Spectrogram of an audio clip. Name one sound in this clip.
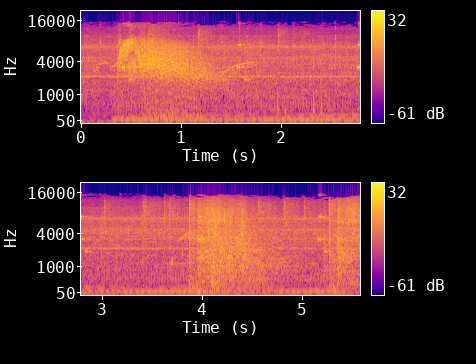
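A lightsaber whooshes as it swings.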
